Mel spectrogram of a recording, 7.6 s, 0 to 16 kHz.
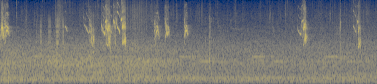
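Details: Sparrows gathering in a shrine cherry tree on 22 March 2023: a cluster of busy high chirps early on, then sparser single chirps every second or so over soft background hiss.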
